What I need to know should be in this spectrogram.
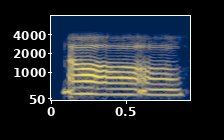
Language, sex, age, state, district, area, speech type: Assamese, female, 30-45, Assam, Golaghat, rural, conversation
